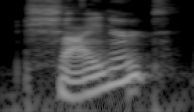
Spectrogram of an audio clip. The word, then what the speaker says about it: Scheinert: Well, it was Dan Kwan and Daniel Scheinert. Is that how you say his name? The two Dans, Daniels. – Yeah. – Correct. Yes.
